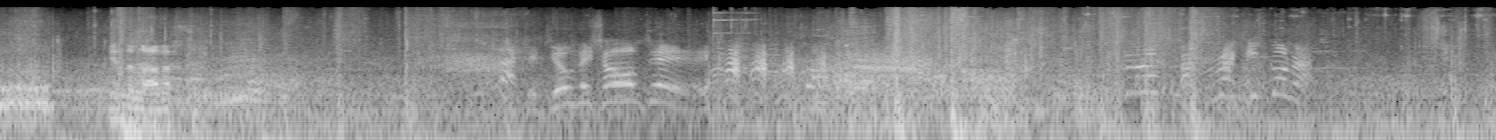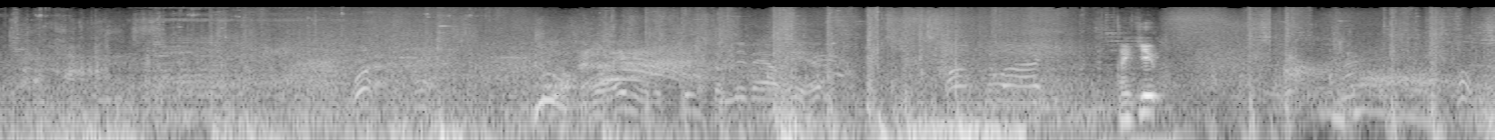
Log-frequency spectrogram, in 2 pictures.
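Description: Creatures snarl and grunt in combat.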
